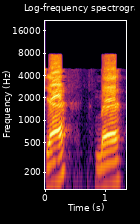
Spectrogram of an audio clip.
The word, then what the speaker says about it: جَمَلٌ: Short vowel, short vowel, tanween. 3 syllables. جَمَلٌ. It sounds close to the English word that comes from it. Jamalun sounds close to camel. Camel. The English word camel comes from the Arabic word jamal.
